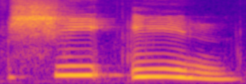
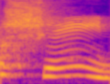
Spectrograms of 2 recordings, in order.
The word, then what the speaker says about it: SHEIN: Se pronuncia Shein, no Shane, no se pronuncia Shane. Hemos vivido engañadas todo este tiempo.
